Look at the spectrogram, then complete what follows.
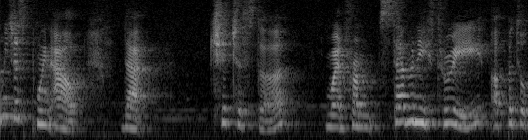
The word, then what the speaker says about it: Chichester: again um chichester okay i was definitely pronouncing that wrong it's chichester and 30 we've got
